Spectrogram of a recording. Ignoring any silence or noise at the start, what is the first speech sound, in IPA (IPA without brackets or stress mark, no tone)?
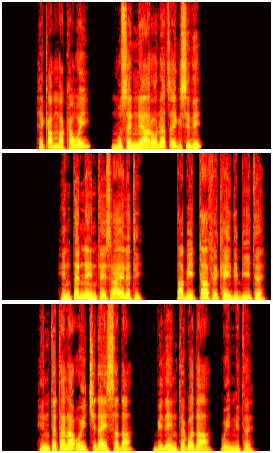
h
